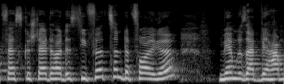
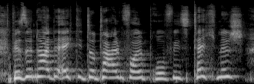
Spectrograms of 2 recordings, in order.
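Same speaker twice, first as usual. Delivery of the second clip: ironic boast; 4 semitones higher than usual. Acted.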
